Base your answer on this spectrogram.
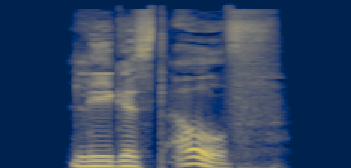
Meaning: second-person singular subjunctive I of auflegen
- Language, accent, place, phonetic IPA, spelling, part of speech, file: German, Germany, Berlin, [ˌleːɡəst ˈaʊ̯f], legest auf, verb, De-legest auf.ogg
